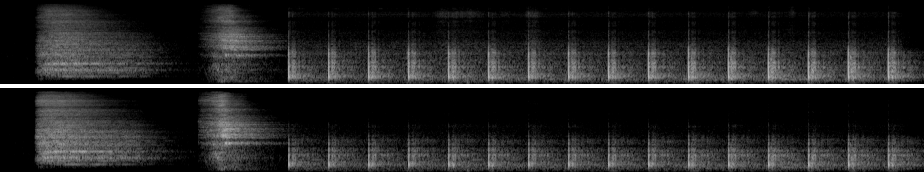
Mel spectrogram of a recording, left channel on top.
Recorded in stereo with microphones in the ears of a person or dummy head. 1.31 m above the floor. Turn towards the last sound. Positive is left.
turn(degrees=70)  # may be behind; listen again after turning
